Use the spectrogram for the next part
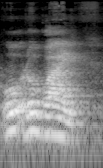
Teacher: É um tritongo oral, nesse caso, porque não tem o tom nasal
